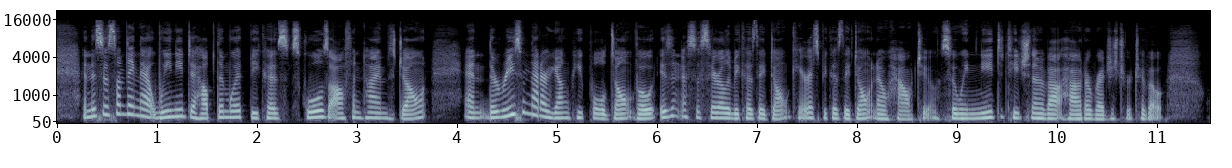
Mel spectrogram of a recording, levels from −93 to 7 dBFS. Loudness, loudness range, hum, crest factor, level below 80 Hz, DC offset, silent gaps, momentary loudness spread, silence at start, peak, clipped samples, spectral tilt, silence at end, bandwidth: -24 LUFS; 1 LU; none; 16 dB; -60 dBFS; under 0.1%; none; 6 LU; 0 s; -8 dBFS; under 0.1%; -5.5 dB/octave; 0.15 s; 16 kHz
